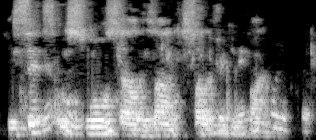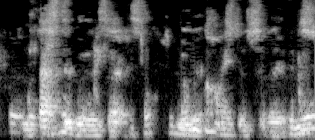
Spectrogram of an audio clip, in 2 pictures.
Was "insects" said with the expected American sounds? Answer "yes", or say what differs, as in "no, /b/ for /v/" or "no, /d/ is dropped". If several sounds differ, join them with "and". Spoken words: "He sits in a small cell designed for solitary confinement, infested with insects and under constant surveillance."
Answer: no, /n/ is dropped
